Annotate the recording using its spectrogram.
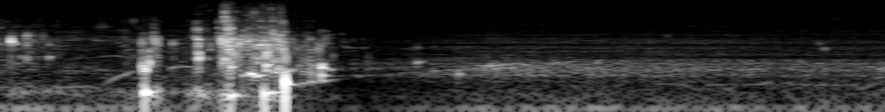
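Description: Water splashing and sloshing loudly about a second in as the camera is plunged below the surface, then a muffled, steady underwater wash.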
